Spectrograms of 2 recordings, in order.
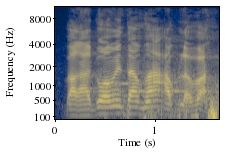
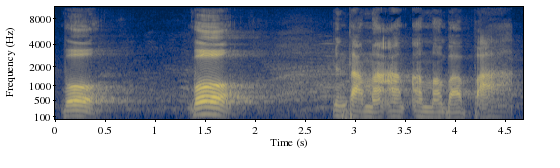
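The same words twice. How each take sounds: First: Imitating a wife apologizing through giggles; a half-joking sorry with laughter in it; laughing apology. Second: Slow, soft and low, fully sincere; sincere apology. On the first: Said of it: "minta maaf sambil ketawa". (minta maaf sambil tertawa) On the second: Shown as a demonstration. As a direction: ask forgiveness gently from the heart. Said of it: "Minta maafnya tulus, ikhlas dari hati". (minta maaf dengan tulus, pelan dan lembut)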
